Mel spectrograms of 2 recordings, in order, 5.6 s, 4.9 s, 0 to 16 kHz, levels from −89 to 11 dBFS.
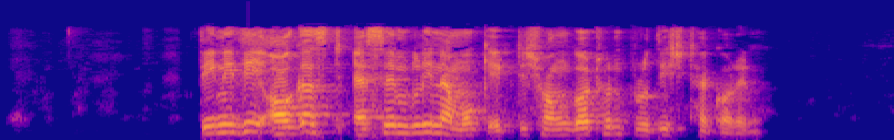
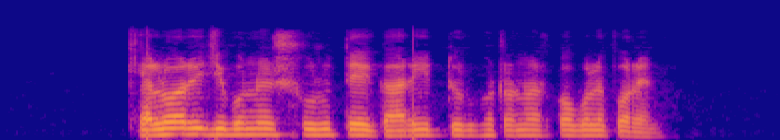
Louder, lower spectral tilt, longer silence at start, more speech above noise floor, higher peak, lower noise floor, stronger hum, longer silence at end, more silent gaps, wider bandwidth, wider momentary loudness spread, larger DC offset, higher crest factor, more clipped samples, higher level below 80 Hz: first, -14 LUFS vs -18 LUFS; second, -0.5 dB/octave vs -7.5 dB/octave; first, 1.25 s vs 0.85 s; about the same, 62 dB vs 65 dB; about the same, 0 dBFS vs -2 dBFS; second, -78 dBFS vs -83 dBFS; neither; about the same, 0.85 s vs 0.75 s; neither; first, 8.2 kHz vs 7.2 kHz; first, 13 LU vs 10 LU; neither; about the same, 18 dB vs 18 dB; neither; second, -64 dBFS vs -52 dBFS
